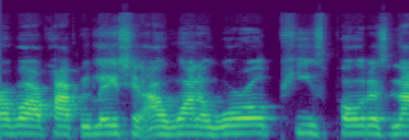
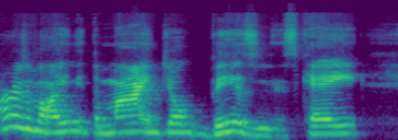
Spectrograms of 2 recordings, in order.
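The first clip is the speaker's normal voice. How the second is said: put-on woman's voice; 2 semitones higher than usual. Retelling a cafe argument, the speaker voices a woman's reply: imitating the lady's retort.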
